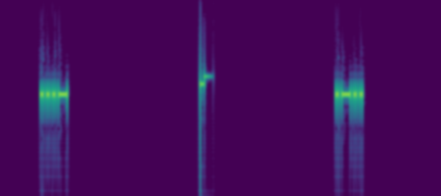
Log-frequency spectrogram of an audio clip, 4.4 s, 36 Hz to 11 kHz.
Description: Morse code, heard as a keyed tone, about 40 wpm, 700 Hz. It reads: V L
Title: Single Letters - Phonetic Pronunciation 40wpm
